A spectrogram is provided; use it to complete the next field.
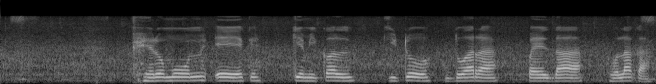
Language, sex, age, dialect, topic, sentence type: Bhojpuri, male, <18, Northern, agriculture, question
